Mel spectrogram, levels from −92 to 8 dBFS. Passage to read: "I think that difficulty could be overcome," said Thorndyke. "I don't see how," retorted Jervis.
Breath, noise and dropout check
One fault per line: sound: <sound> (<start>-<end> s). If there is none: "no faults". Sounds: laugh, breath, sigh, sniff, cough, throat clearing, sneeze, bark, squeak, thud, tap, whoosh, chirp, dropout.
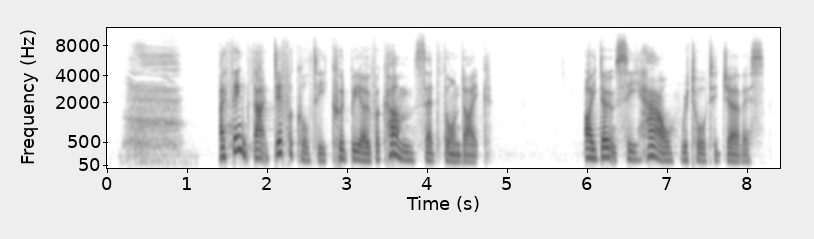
sound: breath (0.1-1.2 s)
